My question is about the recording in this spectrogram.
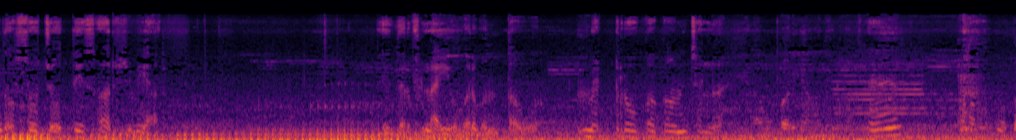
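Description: Heavy traffic in a jam, heard from inside a car: a steady low rumble of idling engines, with motorcycles close around.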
